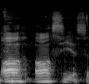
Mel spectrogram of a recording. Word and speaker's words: Arceus: you also said Arceus earlier, which really annoyed me. What is it? Say what? Arceus. It's not Arceus. It's What is Arceus. It's not Arceus. The Pokemon It's Arceus. Arceus.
